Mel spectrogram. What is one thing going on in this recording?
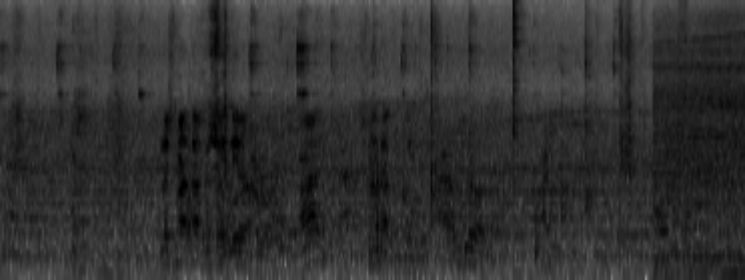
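Several men talk and laugh together nearby.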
